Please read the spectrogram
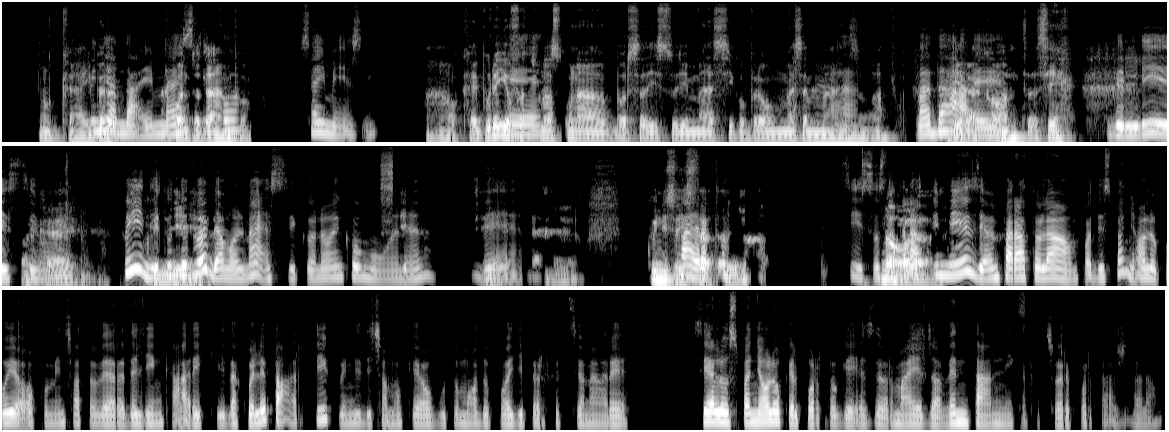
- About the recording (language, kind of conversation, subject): Italian, unstructured, Qual è stato il momento più emozionante che hai vissuto durante un viaggio?
- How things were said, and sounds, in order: tapping; other background noise; surprised: "Ah"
